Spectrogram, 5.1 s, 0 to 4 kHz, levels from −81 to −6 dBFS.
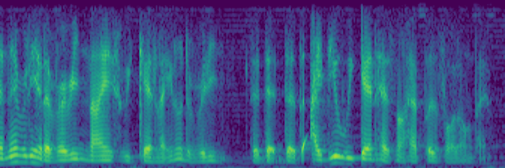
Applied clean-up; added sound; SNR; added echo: none; none; none; none.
